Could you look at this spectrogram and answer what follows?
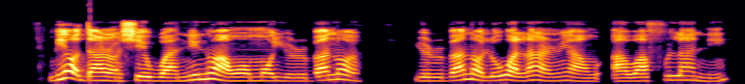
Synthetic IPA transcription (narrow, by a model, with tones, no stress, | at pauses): bi˦ɔ˦˨da˨ɾ̃ã˨ʃe˧wa˨nĩ˦nũ˦a˦˨w̃ɔ̃˧ɔ˧mɔ̃˧jɾ | jo˨ɾu˨ba˨˦nã˦˨lo˨˦wa˦˨la˦˨ɾ̃ĩ˧a˨wa˧fũ˦la˦˨nĩ˨˦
